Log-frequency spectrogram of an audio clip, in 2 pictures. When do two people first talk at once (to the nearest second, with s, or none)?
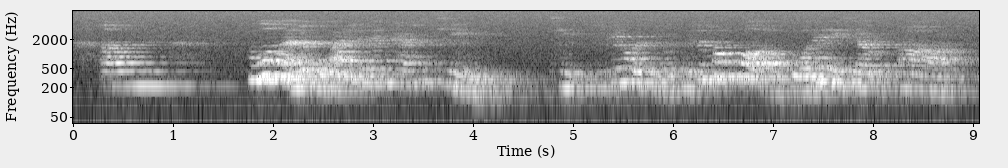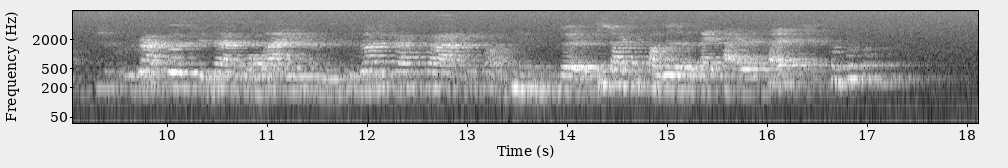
none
